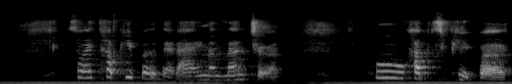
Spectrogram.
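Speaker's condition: Deafness; born with normal hearing

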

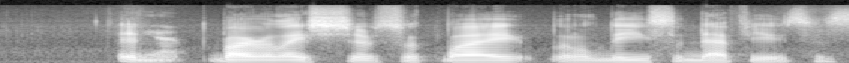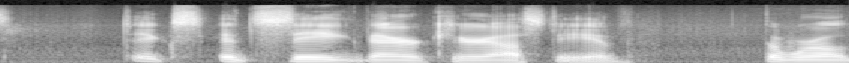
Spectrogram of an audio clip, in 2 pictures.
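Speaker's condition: Duchenne muscular dystrophy

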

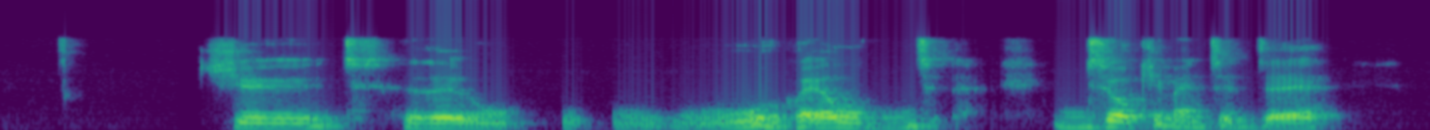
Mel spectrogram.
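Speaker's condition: Stammer; restrictive through life until Maguire speech recovery program about 21 years ago; says currently pretty sloppy, not best example of Maguire program; prolonged sounds, blocks

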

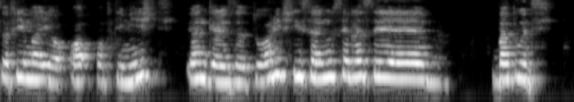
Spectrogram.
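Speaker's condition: Down syndrome; present from birth, mainstream schooling through university, seen by professor Milea, pediatric neuropsychiatrist, at 5.5 years; age 31

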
